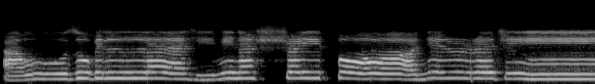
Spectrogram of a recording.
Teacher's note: we don't have a nasal sound here between the ta and the noon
